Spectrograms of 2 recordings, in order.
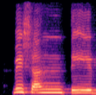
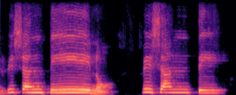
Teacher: Vishanti, do not make that ti long there.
